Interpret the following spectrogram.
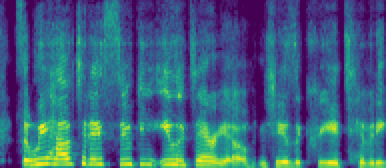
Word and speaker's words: Eleuterio: Is it Eleuterio? Oh, you got it. Yes. All right. So we have today Suki Eleuterio, and she is a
